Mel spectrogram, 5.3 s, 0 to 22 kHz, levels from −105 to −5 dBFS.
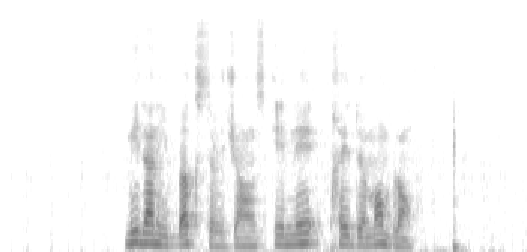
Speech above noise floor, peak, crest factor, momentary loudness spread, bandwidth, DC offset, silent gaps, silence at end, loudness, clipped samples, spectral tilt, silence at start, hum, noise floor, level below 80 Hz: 20 dB; -40 dBFS; 22 dB; 10 LU; 14.5 kHz; under 0.1%; none; 0.7 s; -61 LUFS; under 0.1%; -6.5 dB/octave; 1.25 s; none; -80 dBFS; under -90 dBFS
